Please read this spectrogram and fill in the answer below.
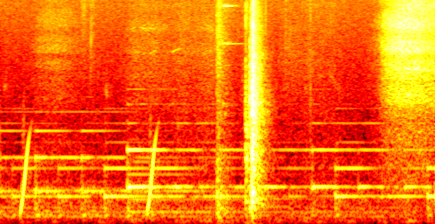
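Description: Soft background music with two short upward-sweeping 'bloop' pop sound effects, the kind used for chat messages popping up on screen, one just after the start and one about a second and a half in. A single sharp thunk about two and a half seconds in is the loudest sound, and a short hiss comes just before the end.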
